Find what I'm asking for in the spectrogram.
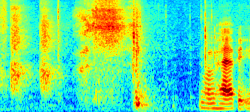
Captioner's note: sniffling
